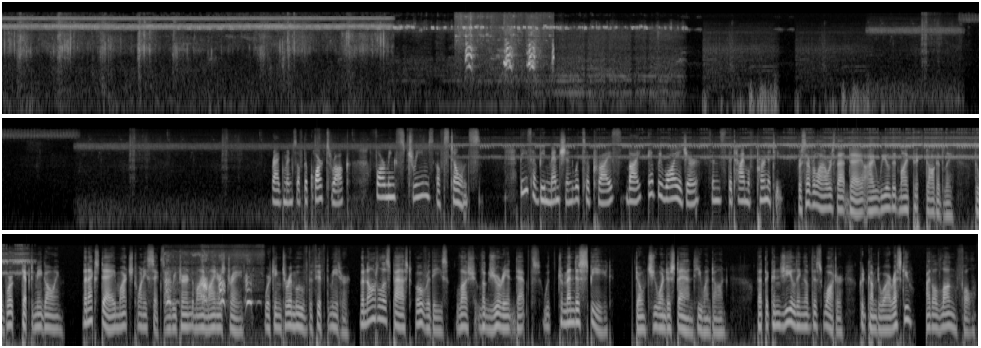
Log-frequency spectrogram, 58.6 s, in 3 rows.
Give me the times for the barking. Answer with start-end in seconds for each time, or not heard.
9.1-11.1, 42.4-44.3.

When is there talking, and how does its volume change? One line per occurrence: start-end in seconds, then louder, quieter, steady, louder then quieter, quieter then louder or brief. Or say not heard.
24.9-58.5 steady.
